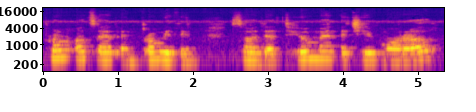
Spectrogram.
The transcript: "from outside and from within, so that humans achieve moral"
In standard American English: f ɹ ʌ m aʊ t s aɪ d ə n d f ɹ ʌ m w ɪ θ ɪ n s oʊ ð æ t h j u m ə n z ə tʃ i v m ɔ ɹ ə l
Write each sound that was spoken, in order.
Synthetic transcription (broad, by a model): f ɹ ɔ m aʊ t s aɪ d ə n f ɹ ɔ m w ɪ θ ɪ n s oʊ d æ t h j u m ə n ə tʃ i v m ɔ ɹ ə l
